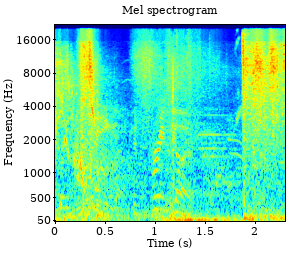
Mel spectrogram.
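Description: A Confringo blasting spell bursts in Hogwarts Legacy, a sharp crackling explosion with a booming low thud, followed by a second burst near the end, all mixed with game noise and a voice talking over it.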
